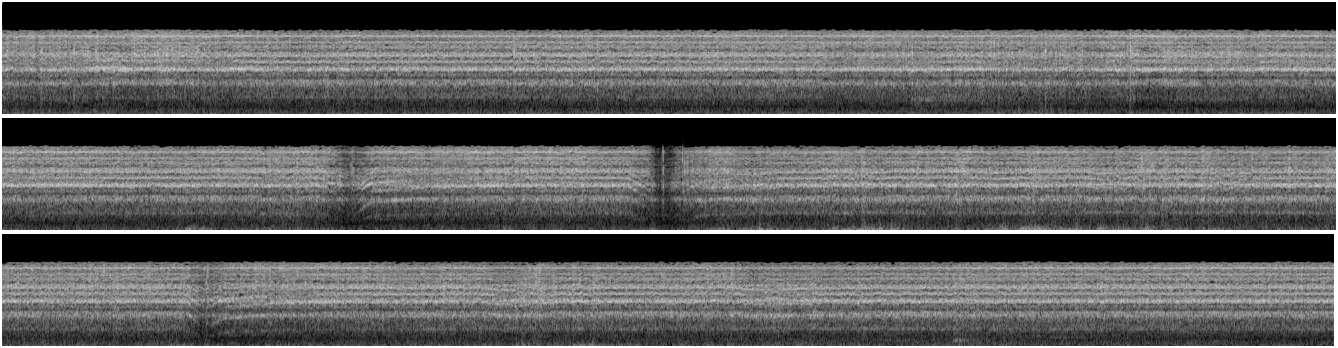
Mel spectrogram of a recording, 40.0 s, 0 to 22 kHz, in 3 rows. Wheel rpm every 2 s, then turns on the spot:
160, 160, 160, 160, 160, 160, 160, 160, 130, 140, 130, 160, 160, 160, 150, 160, 160, 160, 160, 160.
none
